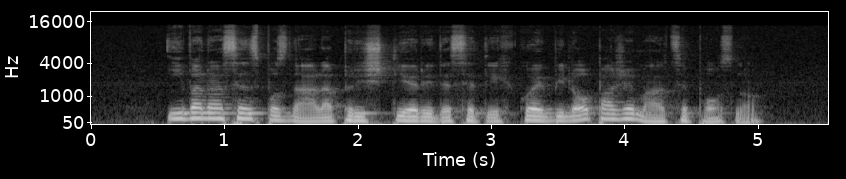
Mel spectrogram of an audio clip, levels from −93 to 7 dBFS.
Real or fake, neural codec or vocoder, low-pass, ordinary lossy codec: real; none; 14.4 kHz; none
